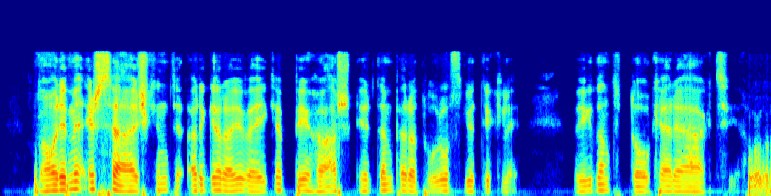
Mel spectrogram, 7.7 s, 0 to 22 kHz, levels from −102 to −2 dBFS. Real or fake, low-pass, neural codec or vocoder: fake; 7.2 kHz; codec, 16 kHz, 4.8 kbps, FACodec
